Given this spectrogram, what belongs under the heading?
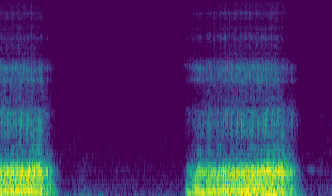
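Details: Loud, rattling heavy snores with silent pauses between them, in a quiet room; snoring.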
